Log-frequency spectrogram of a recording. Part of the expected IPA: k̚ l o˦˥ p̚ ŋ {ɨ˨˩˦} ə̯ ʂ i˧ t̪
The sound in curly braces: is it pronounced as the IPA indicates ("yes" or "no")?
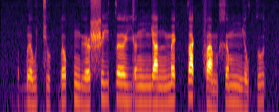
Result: yes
